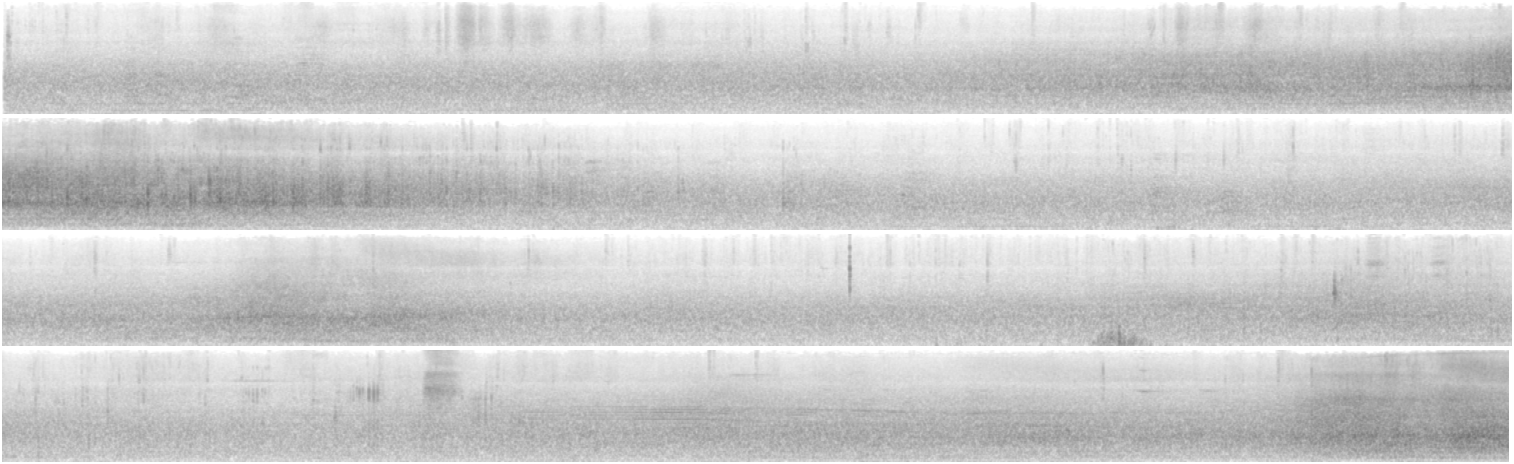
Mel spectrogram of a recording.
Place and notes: Метро Ленинский проспект, Москва, Россия - Near Leninsky Prospekt metro station
Near Leninsky Prospekt metro station. You can hear cars driving on wet asphalt, people walking, it's snowing. Warm winter. Day.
